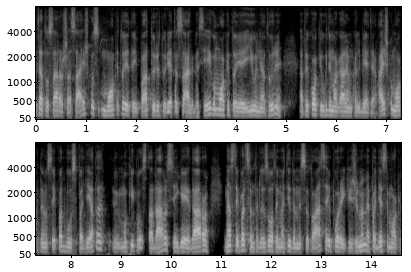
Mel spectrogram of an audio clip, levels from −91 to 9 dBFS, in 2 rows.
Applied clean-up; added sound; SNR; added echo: neural mask model Resemble Enhance denoiser.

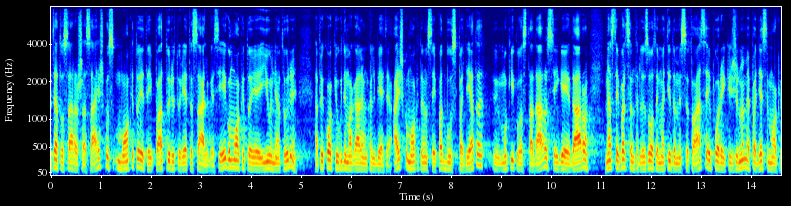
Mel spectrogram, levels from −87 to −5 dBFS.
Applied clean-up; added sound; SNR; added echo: none; none; none; none.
